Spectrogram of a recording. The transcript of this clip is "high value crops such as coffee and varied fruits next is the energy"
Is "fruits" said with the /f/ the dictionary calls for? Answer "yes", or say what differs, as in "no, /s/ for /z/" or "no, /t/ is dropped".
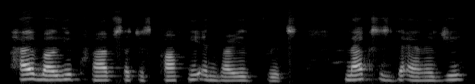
yes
